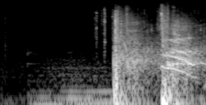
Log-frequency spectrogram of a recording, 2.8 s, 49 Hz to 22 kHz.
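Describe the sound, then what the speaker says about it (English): Gunfire in The Last of Us Part 1 during a cover fight in the Quarantine Zone, with a quiet lead-in, then two loud close shots with echoing reverberation, the second coming about half a second after the first. "take aim and then fire when he pops up"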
